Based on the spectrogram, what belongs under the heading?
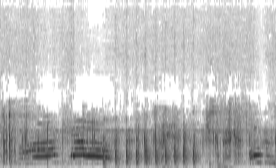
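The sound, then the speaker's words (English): A rapid, steady series of about nine firm, loud knocks on a door by a woman at the door comes after a high wavering cry. A similar cry returns briefly at the end. “She's at the door.”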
